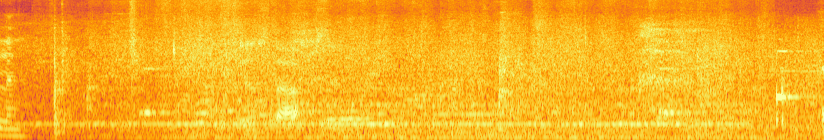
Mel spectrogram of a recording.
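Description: Checkout-lane background: a steady low machine hum under faint voices of other people nearby.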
